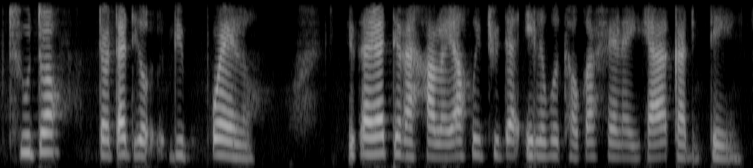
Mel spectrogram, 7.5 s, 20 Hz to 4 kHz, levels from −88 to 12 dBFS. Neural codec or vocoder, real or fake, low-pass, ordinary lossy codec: codec, 16 kHz, 1 kbps, X-Codec, HuBERT features, trained on LibriSpeech; fake; 3.6 kHz; none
